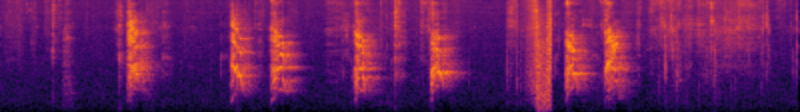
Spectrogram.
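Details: Shih Tzu puppy, ten weeks old, letting out a string of about nine shrill, squeaky barks in quick uneven succession over eight seconds, one louder and harsher near the middle, with no other sounds.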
